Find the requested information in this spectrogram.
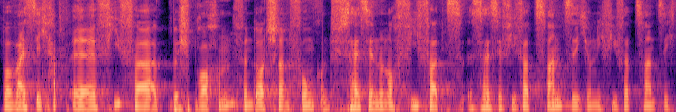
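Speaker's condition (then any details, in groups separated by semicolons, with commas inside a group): No condition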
